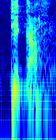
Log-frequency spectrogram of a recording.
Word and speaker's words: fika: Ja minu kõige viimane leid Fika, how do you pronounce it? Fika.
